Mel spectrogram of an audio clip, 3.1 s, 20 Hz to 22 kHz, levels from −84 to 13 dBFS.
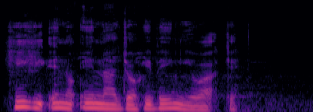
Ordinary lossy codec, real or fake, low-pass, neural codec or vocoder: none; real; none; none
